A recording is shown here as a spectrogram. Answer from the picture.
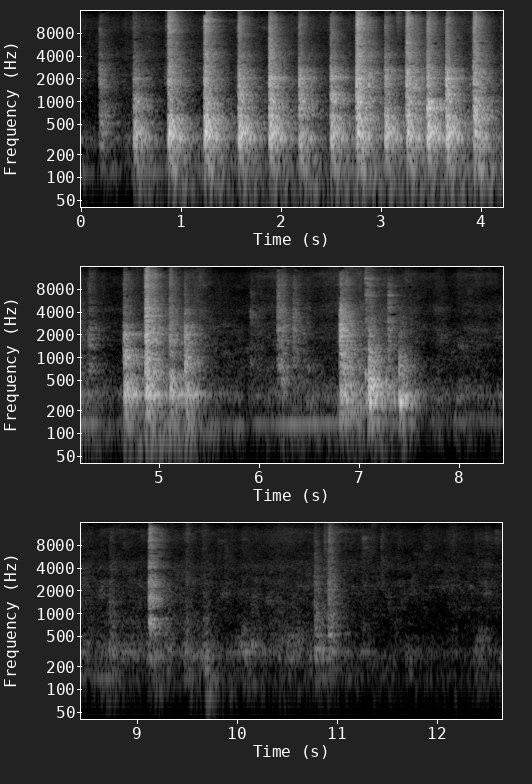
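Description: A rapid series of sharp knocks of a metal tool struck against an aluminium door frame, about three a second, as the frame is worked loose for removal. The run of blows stops about four seconds in, followed by two short bursts of knocking and a few single knocks.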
